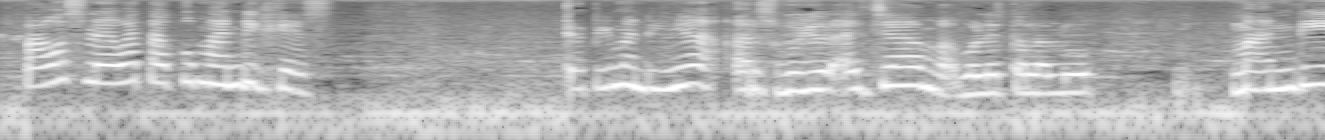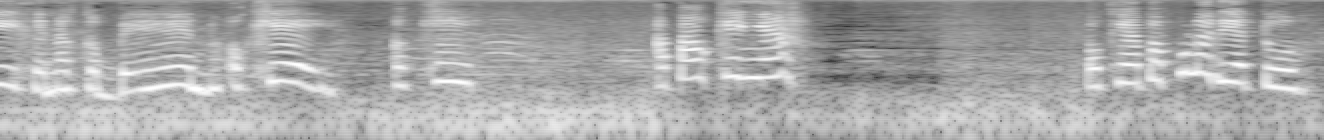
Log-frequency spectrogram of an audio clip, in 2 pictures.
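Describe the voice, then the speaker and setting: A woman's voice: sits high, a little slow, pauses often, low-quality recording. A woman chatting casually and informally with viewers as the host of a live stream. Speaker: livestream host.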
